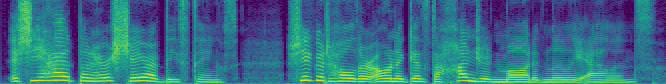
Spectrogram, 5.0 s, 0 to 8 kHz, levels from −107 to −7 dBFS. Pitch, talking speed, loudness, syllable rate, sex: 250 Hz, 250 wpm, -17 LUFS, 6.0 syllables/s, female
